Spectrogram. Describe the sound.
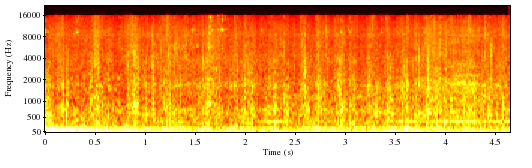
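Hooves of two horse-drawn chariot teams clip-clop as they cross a ditch and pass through a fortification gate. Many steady hoof strikes run on top of a constant, faint, noisy background.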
